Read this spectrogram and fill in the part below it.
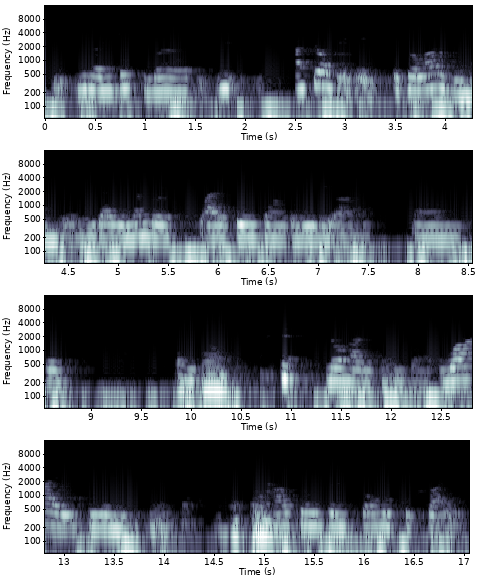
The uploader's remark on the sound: Turn up your sound to the highest, we apologize for the low volume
